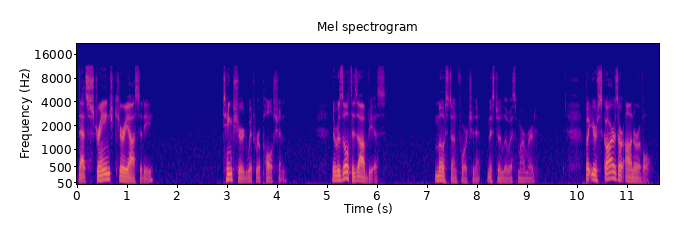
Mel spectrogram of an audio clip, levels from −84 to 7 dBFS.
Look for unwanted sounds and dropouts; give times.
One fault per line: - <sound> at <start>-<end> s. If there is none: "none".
none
